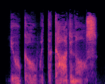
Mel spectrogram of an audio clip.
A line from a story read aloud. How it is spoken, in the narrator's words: he hissed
